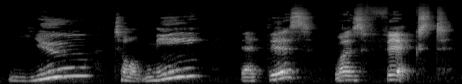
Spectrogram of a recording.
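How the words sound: It sounds angry, with a stretched, stressed you. The speaker is upset that it is still not fixed. "I'm showing emotion, anger"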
